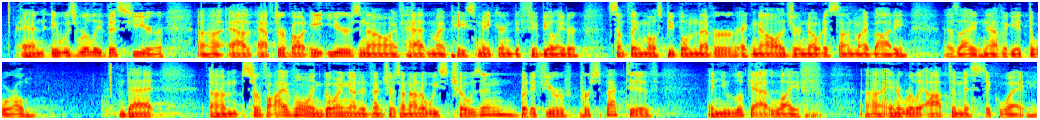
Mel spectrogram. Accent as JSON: {"language": "English", "town": "Baraboo", "region": "Wisconsin", "country": "United States", "tie": "born or raised there", "also_born_or_lived": "Mankato, Minnesota", "moved": "as an adult", "said": "I grew up in Baraboo, Wisconsin, which is, yeah, some of y'all know, just south of Wisconsin. Dells not too far from Madison."}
